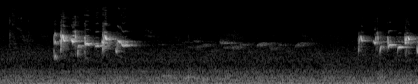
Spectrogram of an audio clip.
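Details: Bulbul singing its raw song on its first session of singing: two loud bursts of rich, bubbly warbled phrases about three seconds apart, with soft, quieter fluty notes trailing between them.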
